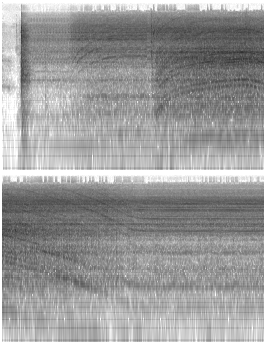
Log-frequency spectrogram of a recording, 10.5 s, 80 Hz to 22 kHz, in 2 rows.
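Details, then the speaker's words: Precision Matthews PM-25MV mill, new X-axis power feed at lowest speed traversing table across and back: motor whine rises, holds steady, then eases off; gears not yet greased; feed drives smoothly. "so it does work it functions we got it in there it moves the table back and forth"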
